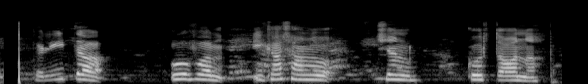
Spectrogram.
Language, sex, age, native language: Icelandic, male, 12, Icelandic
